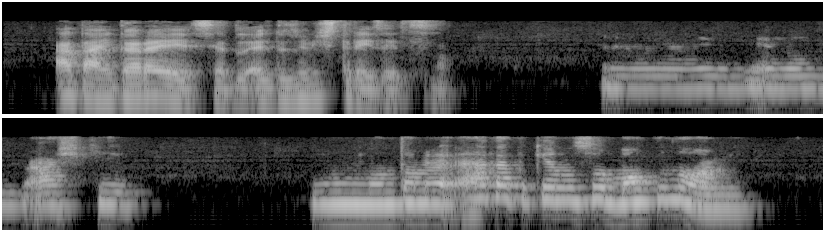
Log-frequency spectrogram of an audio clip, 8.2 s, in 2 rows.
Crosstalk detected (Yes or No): No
